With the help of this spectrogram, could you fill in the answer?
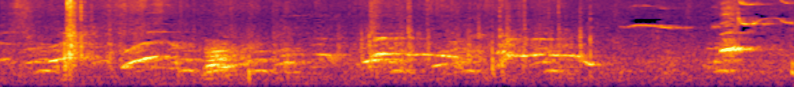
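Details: Short burst of high, curving whines from a male German Shepherd puppy in Saratov, Russia, two or three sliding notes in quick succession, with a sharp knock near the end.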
